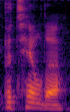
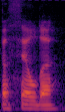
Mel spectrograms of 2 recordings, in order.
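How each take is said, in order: First: The middle consonant is a plain t sound. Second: The middle consonant is a th sound. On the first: The speaker calls it right. "it is Batilda, by the way" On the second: The speaker calls it wrong. "that's not how you say it"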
